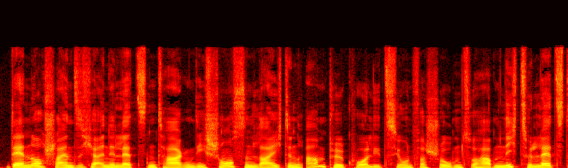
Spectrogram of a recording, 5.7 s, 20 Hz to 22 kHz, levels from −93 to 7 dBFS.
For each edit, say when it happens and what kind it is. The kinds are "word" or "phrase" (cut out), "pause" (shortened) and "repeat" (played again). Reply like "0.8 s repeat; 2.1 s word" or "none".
3.0 s word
